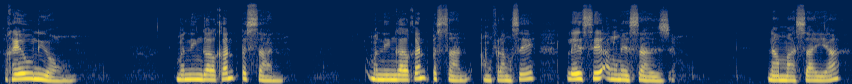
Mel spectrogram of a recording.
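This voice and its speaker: A woman presenting a scripted radio language lesson, saying each phrase slowly twice and then translating it. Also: mid-range voice, mellow, no room sound, clean studio sound.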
